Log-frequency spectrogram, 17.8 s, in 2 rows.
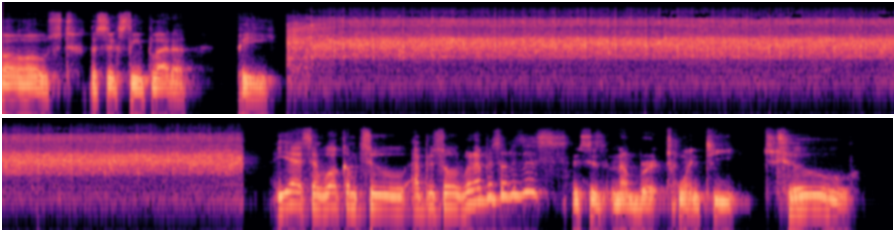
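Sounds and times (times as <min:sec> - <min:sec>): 
speech: 0:00.0 - 0:02.9, 0:11.7 - 0:17.8
applause: 0:02.9 - 0:11.4.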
